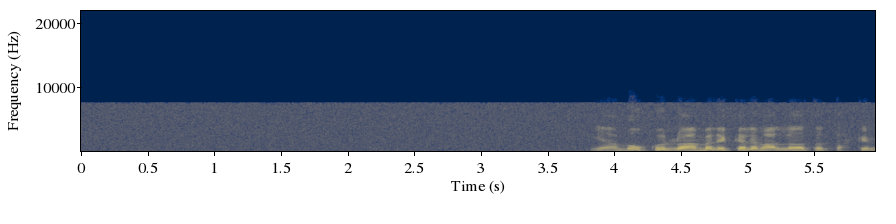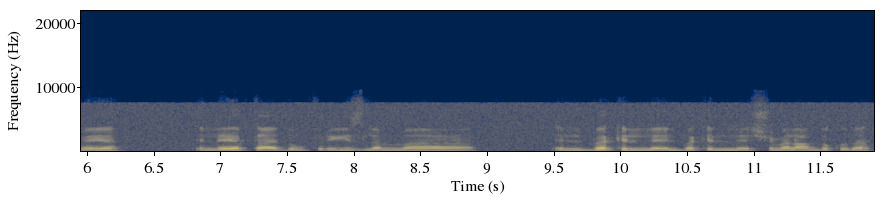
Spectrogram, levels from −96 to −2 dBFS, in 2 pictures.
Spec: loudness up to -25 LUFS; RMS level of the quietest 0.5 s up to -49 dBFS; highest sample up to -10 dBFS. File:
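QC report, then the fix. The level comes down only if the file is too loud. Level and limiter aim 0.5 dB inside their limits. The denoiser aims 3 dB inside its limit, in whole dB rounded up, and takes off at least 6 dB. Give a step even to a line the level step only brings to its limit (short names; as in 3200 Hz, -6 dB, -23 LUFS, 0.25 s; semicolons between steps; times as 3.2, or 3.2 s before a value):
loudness -34.0 LUFS: OK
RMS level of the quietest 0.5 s -55 dBFS: OK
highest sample -16.5 dBFS: OK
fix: none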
